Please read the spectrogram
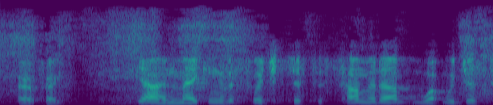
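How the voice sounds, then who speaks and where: In a slight German accent, a man speaks at medium pitch with monotone, flat intonation. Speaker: sales account manager. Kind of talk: webinar presentation. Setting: online webinar.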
